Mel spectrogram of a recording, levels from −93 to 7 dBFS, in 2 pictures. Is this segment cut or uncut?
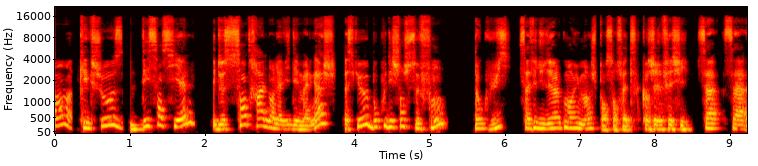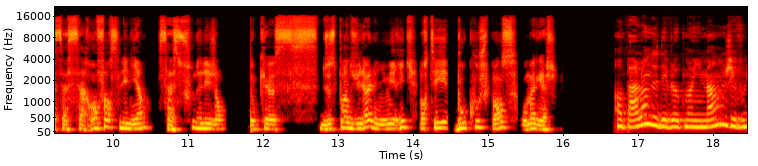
cut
